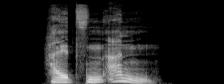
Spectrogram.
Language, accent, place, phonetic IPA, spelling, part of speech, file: German, Germany, Berlin, [ˌhaɪ̯t͡sn̩ ˈan], heizen an, verb, De-heizen an.ogg
- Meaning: inflection of anheizen: 1. first/third-person plural present 2. first/third-person plural subjunctive I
